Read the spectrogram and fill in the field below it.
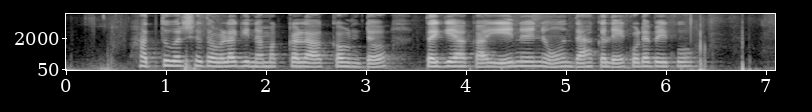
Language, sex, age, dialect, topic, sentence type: Kannada, female, 46-50, Central, banking, question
